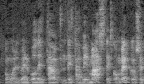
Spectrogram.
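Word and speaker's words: 食べます: Como el verbo de de tab más de comer que os he comentado antes. Tab más, se escribe tabasu, pero se pronuncia más, ¿vale?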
